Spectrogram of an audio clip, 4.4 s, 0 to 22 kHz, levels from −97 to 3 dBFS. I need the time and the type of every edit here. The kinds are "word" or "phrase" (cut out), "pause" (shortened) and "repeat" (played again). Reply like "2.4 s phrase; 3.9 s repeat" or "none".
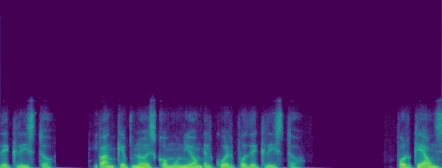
1.0 s word; 1.3 s word; 2.0 s word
